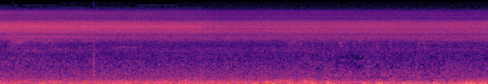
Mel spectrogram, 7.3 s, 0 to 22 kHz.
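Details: A cicada calls from a tree beneath blue sky on a morning walk, 23 August 2020, 09:27, its thin high continuous drone sitting over a rumbling low background of wind or distant traffic.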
